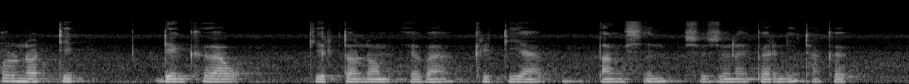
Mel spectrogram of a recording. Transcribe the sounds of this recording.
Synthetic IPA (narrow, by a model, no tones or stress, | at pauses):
pʰɔɾnɔtik̚ | deŋkʰəaw | kiɾtɔnɔmebakɾitijab̥aŋsinsuzunajpəɾnitʰakʰə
